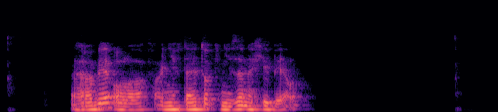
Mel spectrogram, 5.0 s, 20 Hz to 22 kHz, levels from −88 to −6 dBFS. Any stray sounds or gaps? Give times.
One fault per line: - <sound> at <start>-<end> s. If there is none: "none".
none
